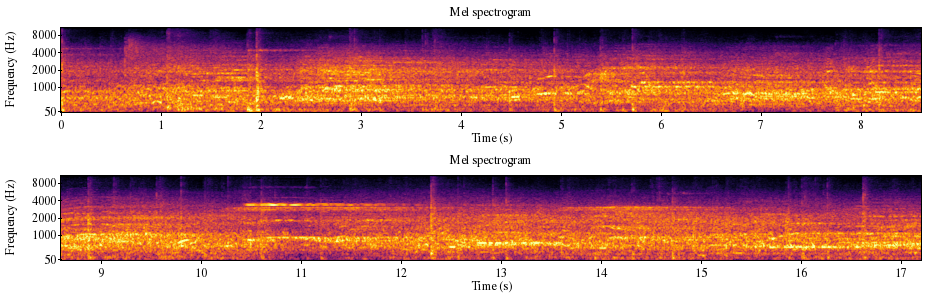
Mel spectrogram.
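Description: Many voices chatter and shout across a large echoing hall.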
